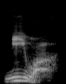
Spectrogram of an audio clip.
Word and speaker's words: niwa: the Japanese word for garden and that is niwa niwa is spelled n iwa and niwa is relevant to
